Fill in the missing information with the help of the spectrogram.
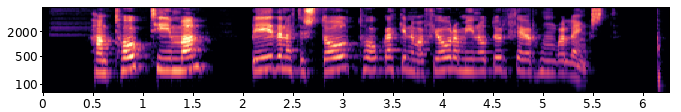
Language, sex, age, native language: Icelandic, female, 40-49, Icelandic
